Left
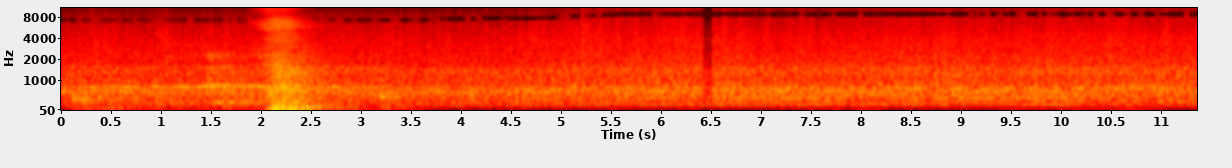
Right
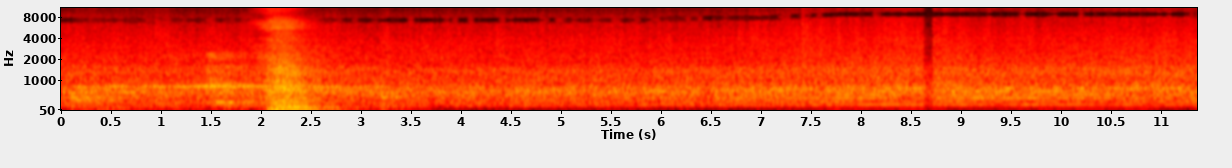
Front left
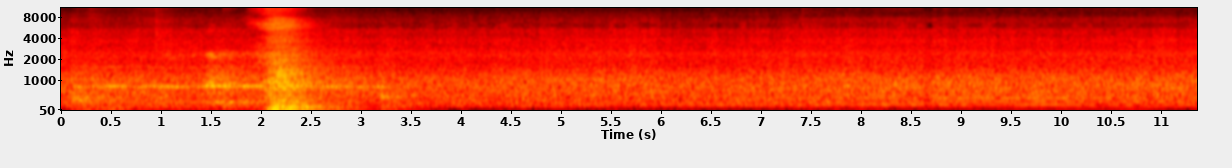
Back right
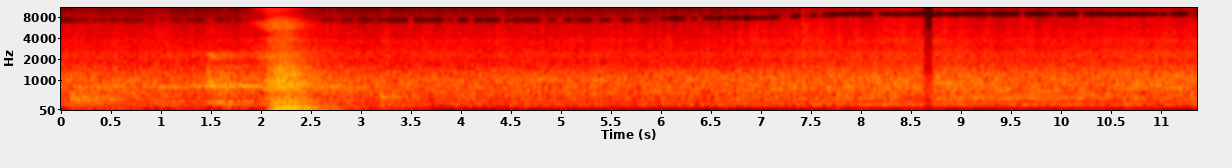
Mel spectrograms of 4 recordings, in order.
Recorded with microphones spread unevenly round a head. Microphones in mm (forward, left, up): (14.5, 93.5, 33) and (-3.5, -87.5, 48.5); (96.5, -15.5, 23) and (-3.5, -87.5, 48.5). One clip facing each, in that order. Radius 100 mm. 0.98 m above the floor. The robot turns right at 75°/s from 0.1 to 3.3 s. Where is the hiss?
110° right, 1.5 m; by 3.3 s 130° left, 1.5 m.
